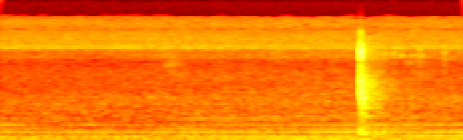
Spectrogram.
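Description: A steady low hum with a single short, sharp click near the end.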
